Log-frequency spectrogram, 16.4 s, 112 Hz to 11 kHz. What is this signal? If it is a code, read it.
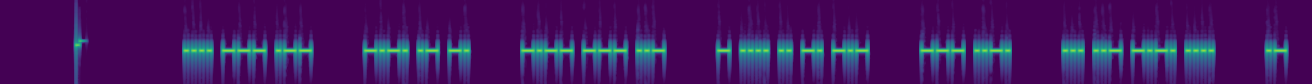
Morse code, heard as a keyed tone, about 25 wpm, 700 Hz. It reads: HOW CAN YOU THINK OF SUCH A
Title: 2x Word-Spacing - Sentences from Top 200 Words - 25wpm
